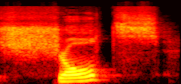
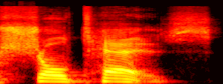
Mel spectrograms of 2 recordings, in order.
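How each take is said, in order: First: The name is said as one syllable. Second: The name is said as two syllables. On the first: This is the speaker's own way of saying it. "I pronounce it Schultz" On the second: Others say it should be said this way. "as I'm being told?"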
